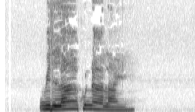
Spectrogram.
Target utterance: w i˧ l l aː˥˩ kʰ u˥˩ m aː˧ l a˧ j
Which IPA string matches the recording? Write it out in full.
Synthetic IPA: w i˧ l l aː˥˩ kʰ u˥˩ n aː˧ l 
